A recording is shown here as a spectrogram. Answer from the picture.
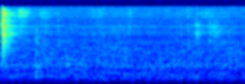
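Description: A single sharp metallic click as a curling iron's clamp snaps, followed by a faint tick about half a second later, over quiet room tone.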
